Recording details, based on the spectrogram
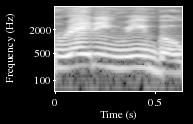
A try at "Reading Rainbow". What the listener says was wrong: It's reading rainbow, not you said rating rainbow. A little slower, and I think you'll have it.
